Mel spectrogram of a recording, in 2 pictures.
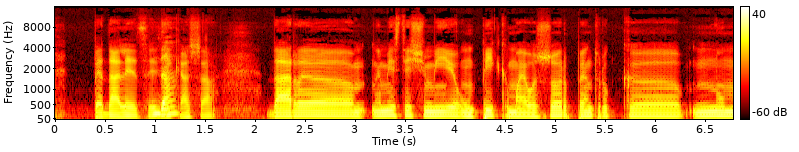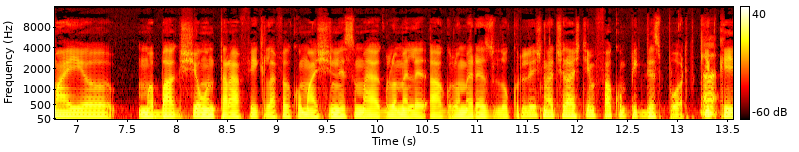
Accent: Iași, Iași County, Romania; Da, eu sunt eșean de când m-am născut. Sunt aici din Iași. Și sunt student în anul întâi master la geografie

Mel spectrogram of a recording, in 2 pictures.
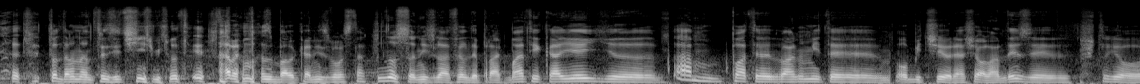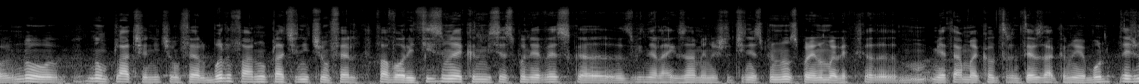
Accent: Romania; În primul rând, ca român, ai voie astăzi să locuiești, să lucrezi oriunde în Europa

